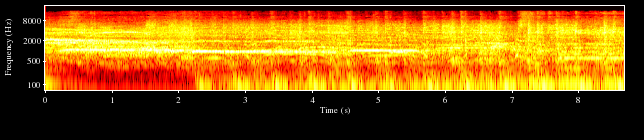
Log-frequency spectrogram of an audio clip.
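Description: Audience cheering and screaming in high voices over the dance music, many long cries overlapping. The music's bass beat drops out at the start and comes back in about two seconds in.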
